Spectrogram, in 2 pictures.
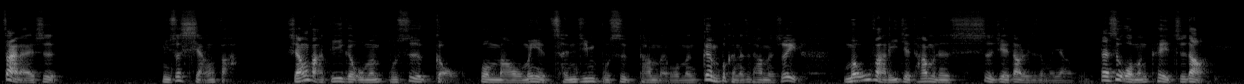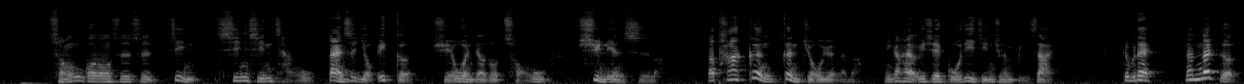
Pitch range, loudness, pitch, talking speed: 105-135 Hz, -38 LUFS, 115 Hz, 280 characters per minute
